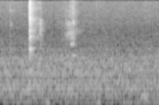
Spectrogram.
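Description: A silicone spatula stirring thick masala paste as it fries in a metal kadai, giving faint scraping and squelching and one sharp tick a little under half a second in.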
